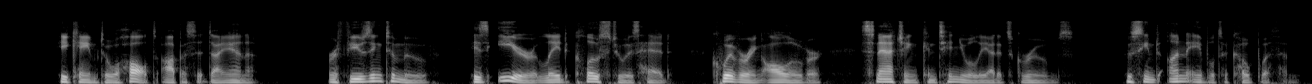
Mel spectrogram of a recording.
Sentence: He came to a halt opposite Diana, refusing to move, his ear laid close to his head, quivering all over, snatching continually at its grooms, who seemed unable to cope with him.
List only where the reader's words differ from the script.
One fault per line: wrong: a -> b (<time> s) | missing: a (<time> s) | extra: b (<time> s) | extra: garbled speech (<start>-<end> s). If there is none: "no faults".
no faults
